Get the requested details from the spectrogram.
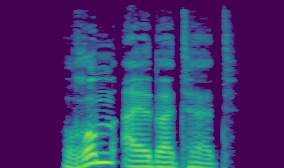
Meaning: inflection of rumalbern: 1. second-person plural preterite 2. second-person plural subjunctive II
- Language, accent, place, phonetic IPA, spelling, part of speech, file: German, Germany, Berlin, [ˈʁʊmˌʔalbɐtət], rumalbertet, verb, De-rumalbertet.ogg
